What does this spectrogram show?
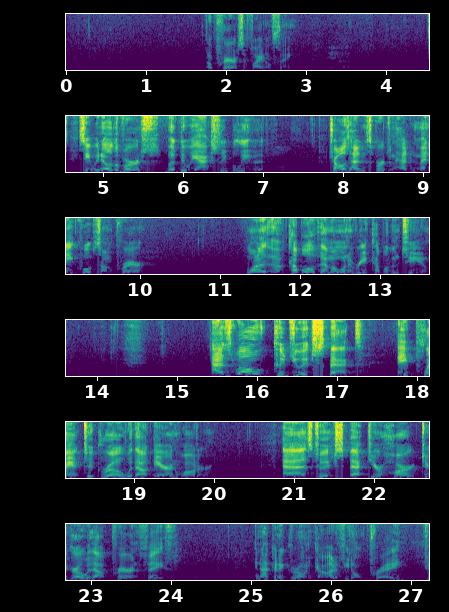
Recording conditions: large echoing room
